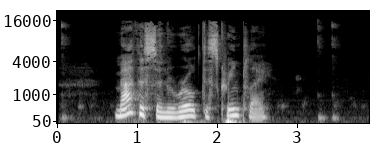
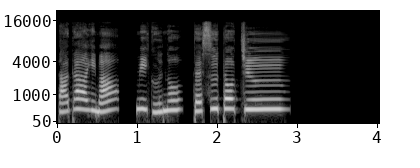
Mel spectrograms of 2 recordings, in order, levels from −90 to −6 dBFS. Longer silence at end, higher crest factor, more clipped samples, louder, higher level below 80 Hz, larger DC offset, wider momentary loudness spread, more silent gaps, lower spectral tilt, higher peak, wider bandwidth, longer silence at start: second, 0.4 s vs 1.1 s; first, 20 dB vs 14 dB; neither; first, -20 LUFS vs -29 LUFS; first, -30 dBFS vs -68 dBFS; neither; first, 12 LU vs 6 LU; second, none vs 0.78-0.99 s, 1.58-1.71 s; first, -5.5 dB/octave vs -3 dB/octave; first, -2 dBFS vs -16 dBFS; about the same, 16 kHz vs 15.5 kHz; about the same, 0.1 s vs 0.05 s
